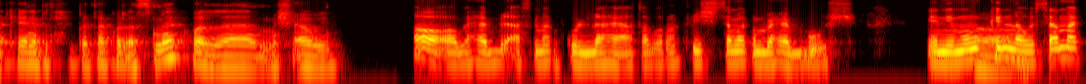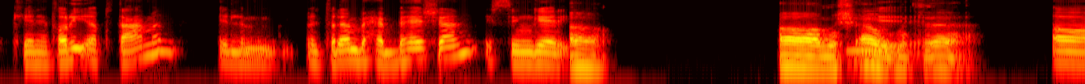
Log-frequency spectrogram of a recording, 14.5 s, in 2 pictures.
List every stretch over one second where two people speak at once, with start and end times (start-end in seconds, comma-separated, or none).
none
